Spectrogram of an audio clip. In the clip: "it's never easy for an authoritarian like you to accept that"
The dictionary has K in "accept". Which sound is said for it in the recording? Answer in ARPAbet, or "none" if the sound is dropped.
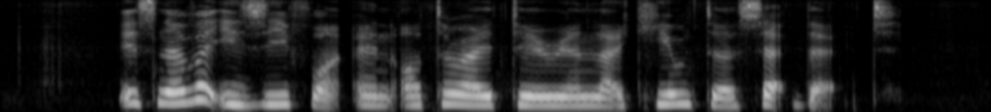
none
